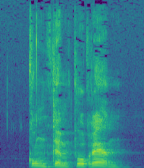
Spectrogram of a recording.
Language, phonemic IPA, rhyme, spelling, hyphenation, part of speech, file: Dutch, /ˌkɔn.tɛm.poːˈrɛːn/, -ɛːn, contemporain, con‧tem‧po‧rain, adjective, Nl-contemporain.ogg
- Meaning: contemporary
